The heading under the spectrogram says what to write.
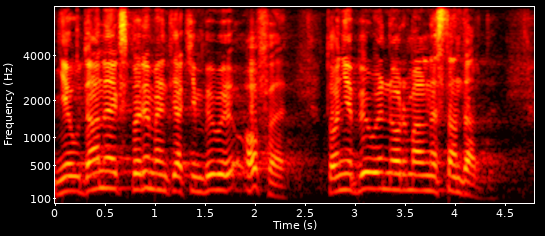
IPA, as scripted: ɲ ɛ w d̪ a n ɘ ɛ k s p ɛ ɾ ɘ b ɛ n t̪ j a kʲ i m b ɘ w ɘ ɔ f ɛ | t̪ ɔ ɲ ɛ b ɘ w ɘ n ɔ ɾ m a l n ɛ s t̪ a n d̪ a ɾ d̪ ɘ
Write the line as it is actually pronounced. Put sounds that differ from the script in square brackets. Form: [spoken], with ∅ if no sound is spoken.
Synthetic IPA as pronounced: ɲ ɛ [u] d̪ a n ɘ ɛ k s p ɛ ɾ ɘ [m] ɛ n t̪ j a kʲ i m b ɘ w ɘ ɔ f ɛ | t̪ ɔ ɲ ɛ b ɘ w ɘ n ɔ ɾ m a l n ɛ s t̪ a n d̪ a ɾ d̪ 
